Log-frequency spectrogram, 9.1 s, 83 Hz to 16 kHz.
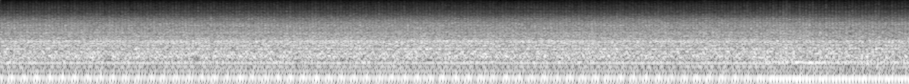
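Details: John Deere 410C backhoe diesel in winter cold, idling: a steady low rumble with even clatter, speed constant, no misses or knocks; idles smoothly.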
